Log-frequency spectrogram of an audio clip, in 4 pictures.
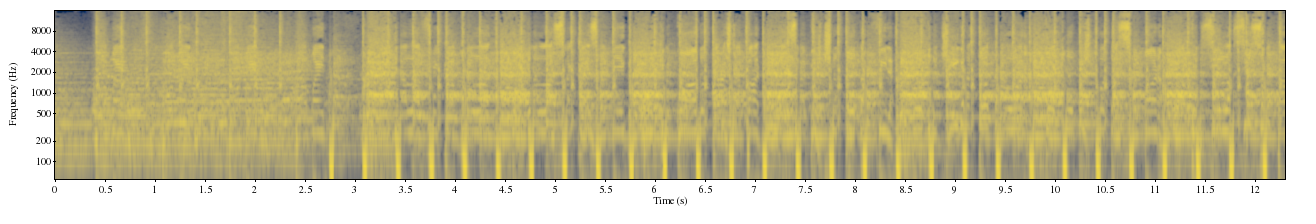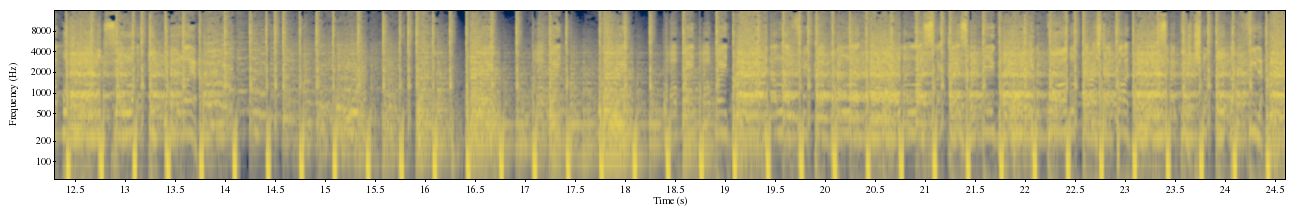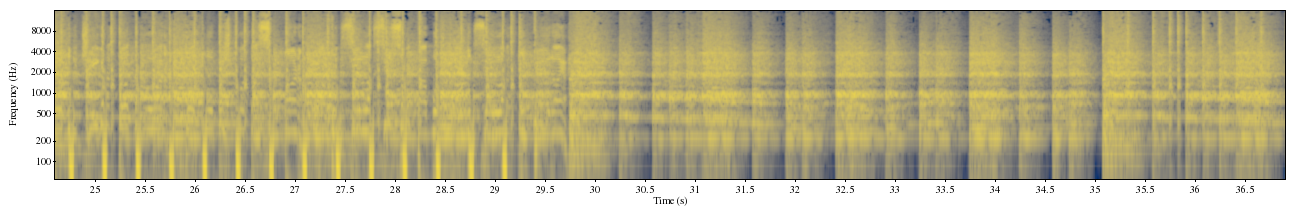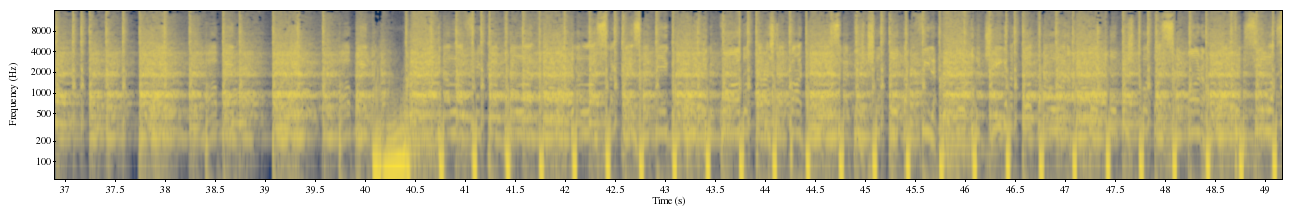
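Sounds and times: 
sped up funk music: 0.4 - 49.1.

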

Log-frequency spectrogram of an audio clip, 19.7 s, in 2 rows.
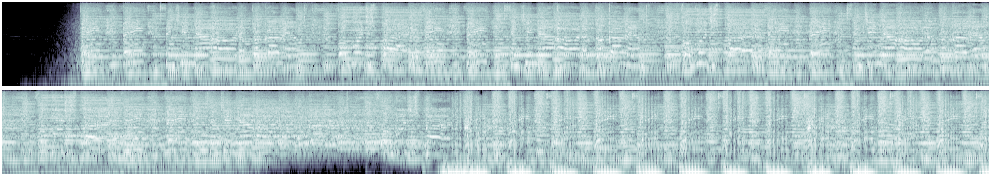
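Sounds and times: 
sped up funk music: 0.8 - 19.7.

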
